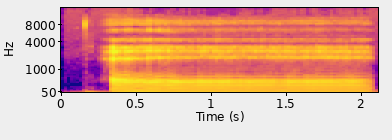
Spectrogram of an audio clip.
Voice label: extra-low tone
